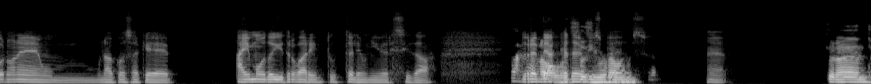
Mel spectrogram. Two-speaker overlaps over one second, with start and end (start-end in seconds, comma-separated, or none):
5.2-6.4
